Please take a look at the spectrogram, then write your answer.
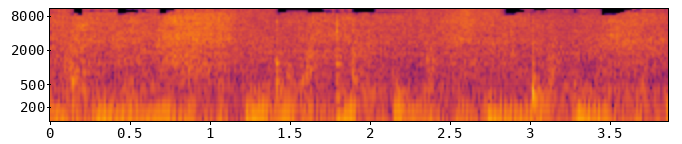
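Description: Onion and chicken sizzle and fry steadily in a pan while a utensil stirs and scrapes through them, the cooking sounds close and continuous with no voices.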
